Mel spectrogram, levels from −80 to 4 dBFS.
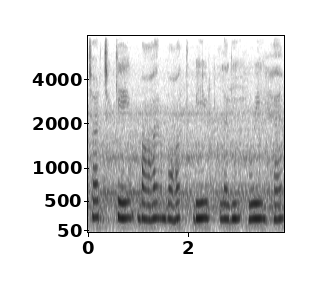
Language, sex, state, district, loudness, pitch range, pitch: Hindi, female, Punjab, Fazilka, -14 LUFS, 225-240 Hz, 235 Hz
